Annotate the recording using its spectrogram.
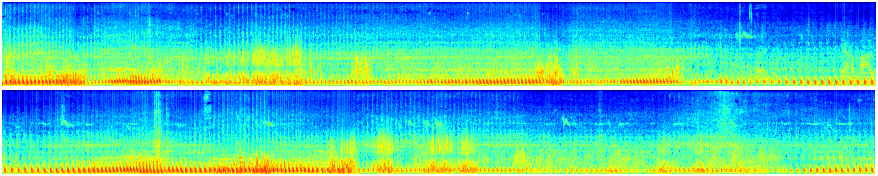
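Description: A motorcycle engine chugs steadily close by.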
